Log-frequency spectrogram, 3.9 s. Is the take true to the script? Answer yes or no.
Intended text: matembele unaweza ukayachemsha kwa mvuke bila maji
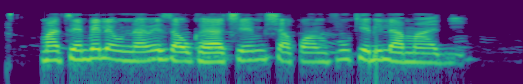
yes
